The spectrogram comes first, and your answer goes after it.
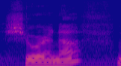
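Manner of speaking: plain reading voice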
